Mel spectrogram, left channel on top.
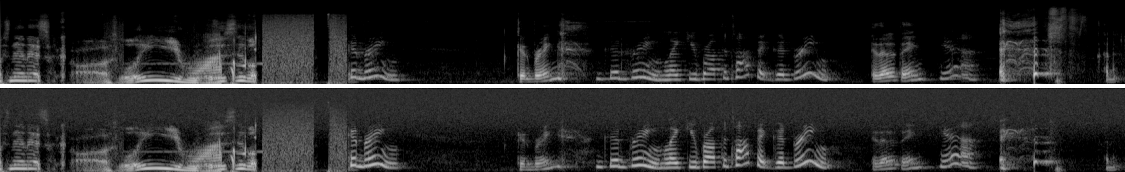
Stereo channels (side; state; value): right; noise; hiss, 13 dB below the sound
